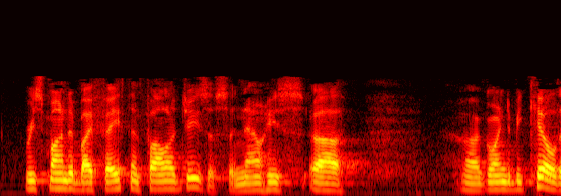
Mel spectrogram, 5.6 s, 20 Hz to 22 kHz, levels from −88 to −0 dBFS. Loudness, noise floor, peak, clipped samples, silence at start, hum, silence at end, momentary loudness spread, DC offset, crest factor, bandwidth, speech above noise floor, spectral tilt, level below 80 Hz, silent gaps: -28 LUFS; -62 dBFS; -10 dBFS; under 0.1%; 0.25 s; none; 0 s; 10 LU; under 0.1%; 18 dB; 5.4 kHz; 35 dB; -8.5 dB/octave; -74 dBFS; none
